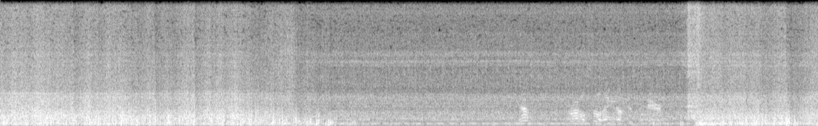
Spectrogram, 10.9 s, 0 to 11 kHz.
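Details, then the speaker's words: 1978 Dodge Warlock truck engine after draining old fuel, adding fresh gas and filling carburetor bowls: loud crank and catch, then steady even idle with no misses or knocks; normal start and idle. "but man fire right up idle great once it filled up the bowls man it sounded real good"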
